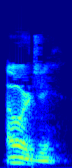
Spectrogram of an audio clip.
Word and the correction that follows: Elegy: right? – Elegy? Elegy? – Oh, Elegy. Sorry. No, Elegy.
